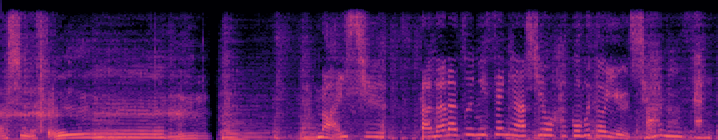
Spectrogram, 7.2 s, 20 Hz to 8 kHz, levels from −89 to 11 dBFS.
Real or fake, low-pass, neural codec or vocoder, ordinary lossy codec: fake; 7.2 kHz; codec, 44.1 kHz, 2.6 kbps, SNAC; none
